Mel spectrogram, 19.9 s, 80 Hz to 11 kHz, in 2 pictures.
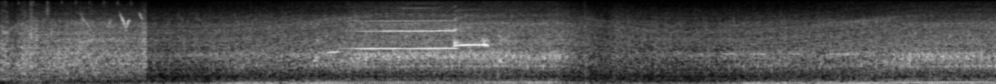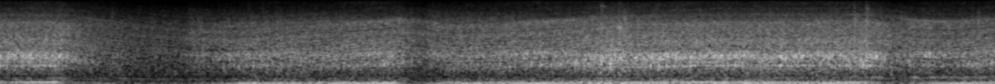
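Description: A tractor engine in Farming Simulator 22 on the Elk Mountain Wyoming map, a steady low rumbling drone that runs throughout with brief dips, plus a short high beeping tone early on.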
